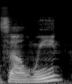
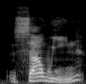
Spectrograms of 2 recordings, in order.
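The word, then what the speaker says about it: Samhain: christianize a pagan holiday called salween uh which is also pronounced uh sawween uh as in sow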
